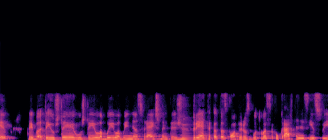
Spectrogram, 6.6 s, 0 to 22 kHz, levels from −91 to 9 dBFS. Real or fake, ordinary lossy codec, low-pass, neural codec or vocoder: fake; MP3, 64 kbps; 7.2 kHz; codec, 16 kHz, 4 kbps, X-Codec, HuBERT features, trained on balanced general audio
